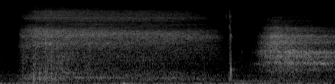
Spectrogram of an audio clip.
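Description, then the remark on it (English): A long, loud, deliberate breath drawn in sharply through the nose, a hissing airy rush lasting about two seconds, then a brief pause and a second forceful sniffing inhale, with no talking. “Breathing in through your nose is so awesome.”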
